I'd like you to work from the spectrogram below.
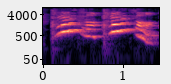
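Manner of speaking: very high, loud panicked call; frantic cry. Acted. Mother screaming for Clover in the water. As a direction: scream for the drowning child. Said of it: "cried Missus Hipple".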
